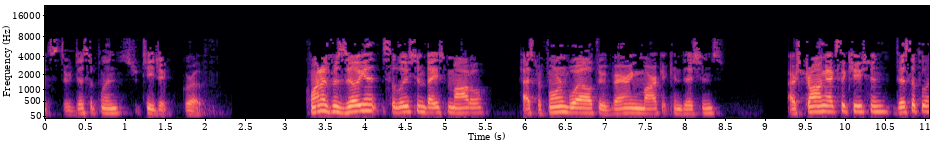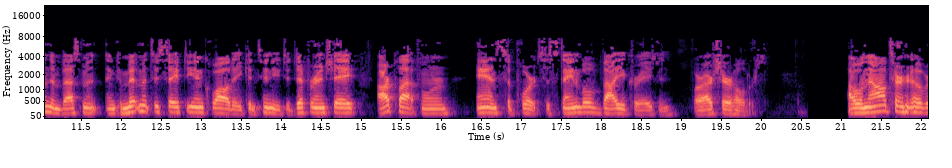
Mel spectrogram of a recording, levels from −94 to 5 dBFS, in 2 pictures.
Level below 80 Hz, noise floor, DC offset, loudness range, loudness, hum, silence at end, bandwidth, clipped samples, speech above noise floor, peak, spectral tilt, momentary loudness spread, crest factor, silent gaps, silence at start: -60 dBFS; -65 dBFS; under 0.1%; 3 LU; -19 LUFS; none; 0 s; 7.6 kHz; under 0.1%; 46 dB; -4 dBFS; -4.5 dB/octave; 12 LU; 16 dB; 2.34-3.25 s, 8.99-9.27 s, 20.58-21.07 s; 0.05 s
